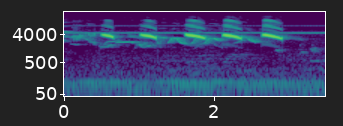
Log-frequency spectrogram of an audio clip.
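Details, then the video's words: Female hwamei performing the 'xùy' call, five strong descending rasping notes in steady succession about half a second apart, with faint softer twitters between them. "Họa mi mái xùy cực đỉnh"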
